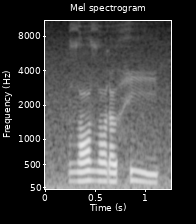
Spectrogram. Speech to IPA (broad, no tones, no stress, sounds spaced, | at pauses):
ðˤ ɵ ðˤ ʉ ɾ ɵ h i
